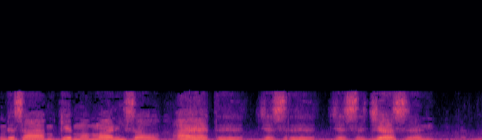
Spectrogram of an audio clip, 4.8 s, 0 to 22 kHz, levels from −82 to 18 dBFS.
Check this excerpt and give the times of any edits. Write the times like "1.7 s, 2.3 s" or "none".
2.9 s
